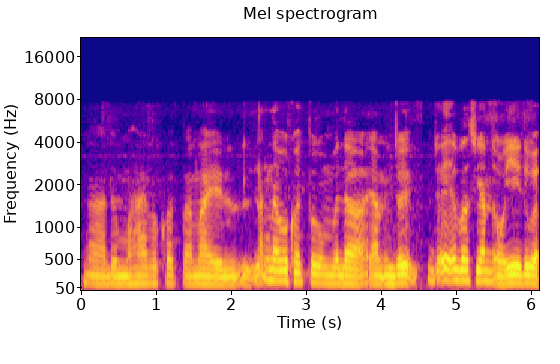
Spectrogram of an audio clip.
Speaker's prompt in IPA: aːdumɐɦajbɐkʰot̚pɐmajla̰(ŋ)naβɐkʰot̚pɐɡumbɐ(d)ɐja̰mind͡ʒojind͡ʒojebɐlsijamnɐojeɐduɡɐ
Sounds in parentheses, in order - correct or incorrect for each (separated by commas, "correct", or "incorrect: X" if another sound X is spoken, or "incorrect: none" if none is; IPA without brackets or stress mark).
correct, correct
